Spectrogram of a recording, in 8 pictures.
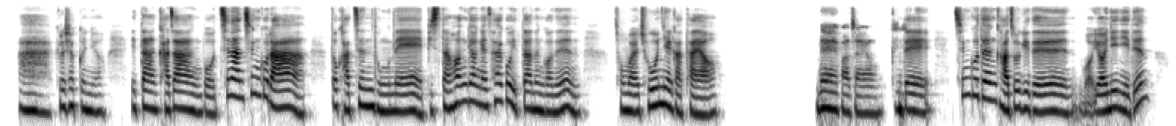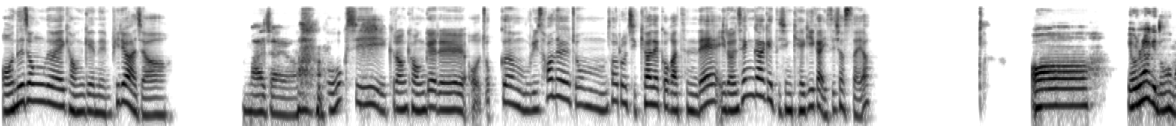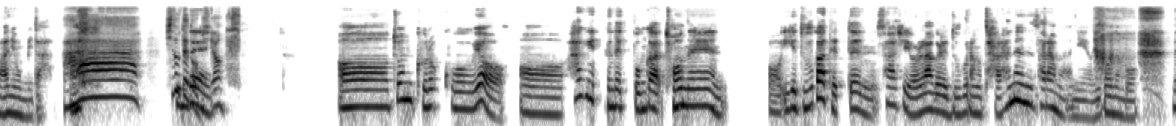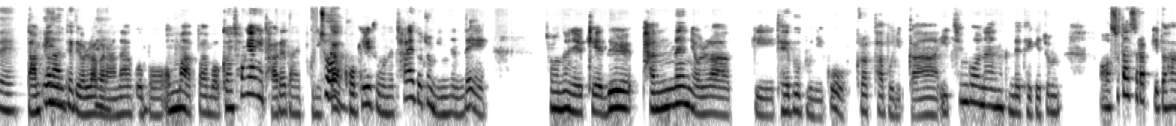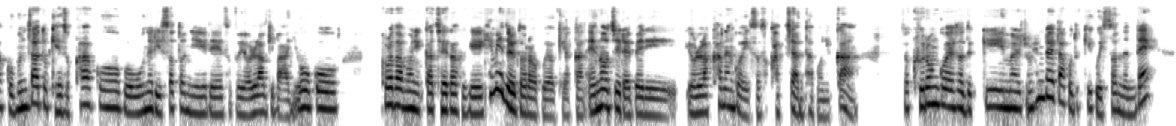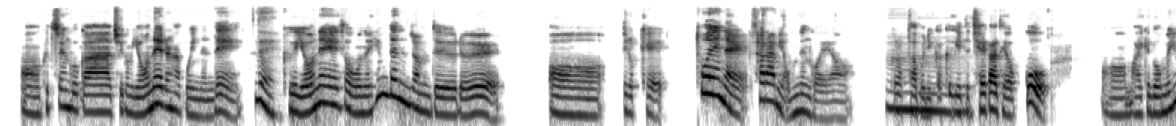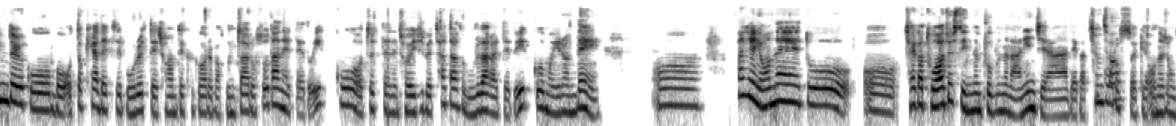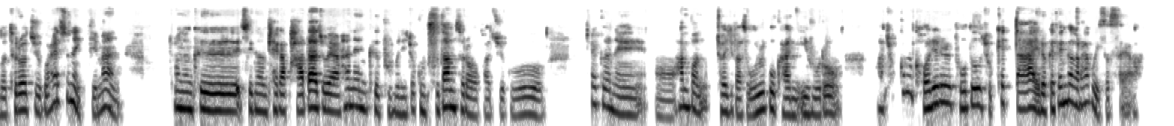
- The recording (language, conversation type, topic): Korean, advice, 친구들과 건강한 경계를 정하고 이를 어떻게 의사소통할 수 있을까요?
- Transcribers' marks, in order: other background noise; laugh; laugh; lip smack; laughing while speaking: "어"; laugh; teeth sucking; laugh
